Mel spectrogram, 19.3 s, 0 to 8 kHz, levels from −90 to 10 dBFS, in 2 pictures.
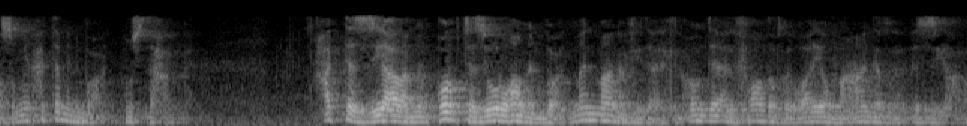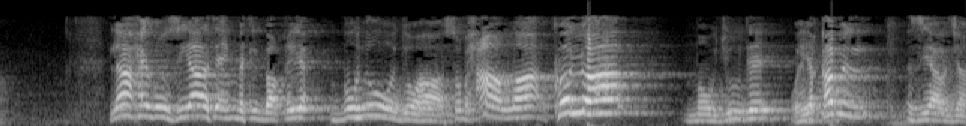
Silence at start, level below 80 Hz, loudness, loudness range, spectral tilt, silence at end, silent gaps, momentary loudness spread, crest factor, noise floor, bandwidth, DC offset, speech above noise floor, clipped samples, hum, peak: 0 s; -54 dBFS; -16 LUFS; 20 LU; -9.5 dB/octave; 0 s; none; 23 LU; 18 dB; -55 dBFS; 5.4 kHz; under 0.1%; 37 dB; under 0.1%; none; 0 dBFS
